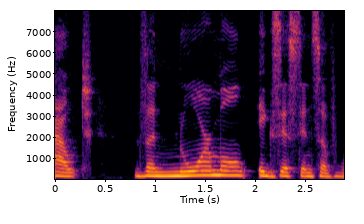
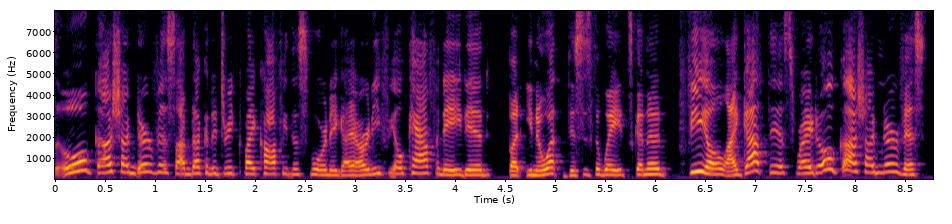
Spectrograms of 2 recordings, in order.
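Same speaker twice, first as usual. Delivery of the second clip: higher, jittery mock-nervous parent; 7 semitones higher than usual. Parent showing kids that worry is normal, mock nervous. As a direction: play up the jitters but stay game. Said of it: "You say to your kids".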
